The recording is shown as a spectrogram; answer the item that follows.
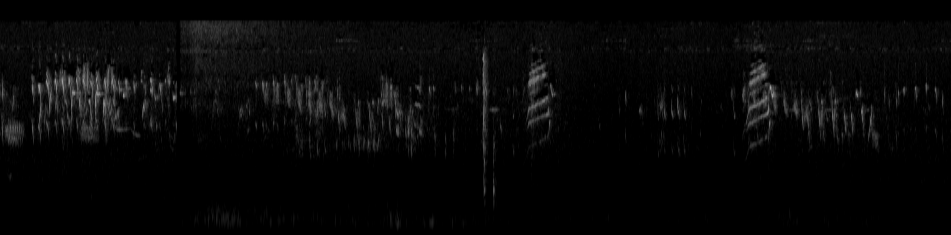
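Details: European goldfinch in the Eifel countryside, giving quick high twittering phrases with sharp rising chirps and a few clicks, over a steady low rumble of background noise.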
